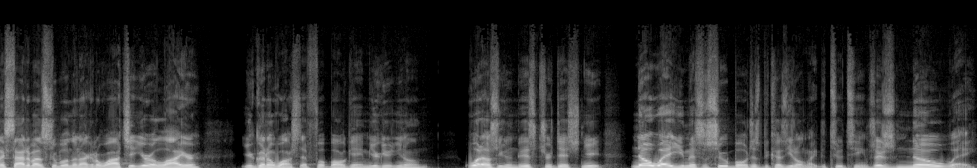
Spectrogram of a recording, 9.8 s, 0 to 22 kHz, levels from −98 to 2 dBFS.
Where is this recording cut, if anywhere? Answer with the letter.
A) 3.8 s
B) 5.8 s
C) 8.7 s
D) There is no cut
A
